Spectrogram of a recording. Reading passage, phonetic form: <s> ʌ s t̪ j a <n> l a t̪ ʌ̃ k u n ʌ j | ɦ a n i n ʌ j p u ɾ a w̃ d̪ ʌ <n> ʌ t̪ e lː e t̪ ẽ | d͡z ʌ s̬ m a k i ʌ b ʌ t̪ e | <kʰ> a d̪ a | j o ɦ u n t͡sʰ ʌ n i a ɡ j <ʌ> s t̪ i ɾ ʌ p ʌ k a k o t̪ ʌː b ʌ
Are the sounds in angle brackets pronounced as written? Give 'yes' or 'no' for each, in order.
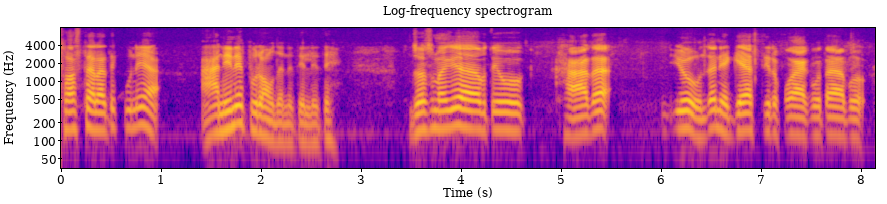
yes, no, yes, yes, no

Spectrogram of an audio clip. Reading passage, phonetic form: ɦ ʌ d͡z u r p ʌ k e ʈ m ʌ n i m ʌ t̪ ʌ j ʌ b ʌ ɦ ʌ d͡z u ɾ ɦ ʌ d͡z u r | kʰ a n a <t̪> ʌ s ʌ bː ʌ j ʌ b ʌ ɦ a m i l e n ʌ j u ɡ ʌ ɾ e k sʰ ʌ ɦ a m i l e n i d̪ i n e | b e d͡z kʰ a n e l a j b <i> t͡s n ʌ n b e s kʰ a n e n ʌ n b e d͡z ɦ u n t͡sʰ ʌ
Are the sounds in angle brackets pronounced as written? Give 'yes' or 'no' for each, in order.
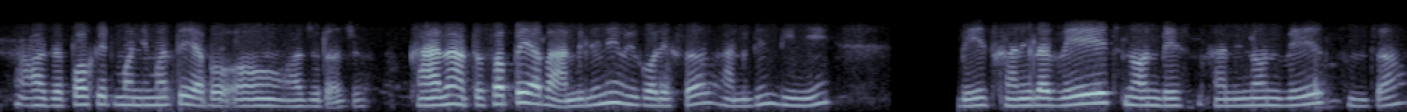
yes, no

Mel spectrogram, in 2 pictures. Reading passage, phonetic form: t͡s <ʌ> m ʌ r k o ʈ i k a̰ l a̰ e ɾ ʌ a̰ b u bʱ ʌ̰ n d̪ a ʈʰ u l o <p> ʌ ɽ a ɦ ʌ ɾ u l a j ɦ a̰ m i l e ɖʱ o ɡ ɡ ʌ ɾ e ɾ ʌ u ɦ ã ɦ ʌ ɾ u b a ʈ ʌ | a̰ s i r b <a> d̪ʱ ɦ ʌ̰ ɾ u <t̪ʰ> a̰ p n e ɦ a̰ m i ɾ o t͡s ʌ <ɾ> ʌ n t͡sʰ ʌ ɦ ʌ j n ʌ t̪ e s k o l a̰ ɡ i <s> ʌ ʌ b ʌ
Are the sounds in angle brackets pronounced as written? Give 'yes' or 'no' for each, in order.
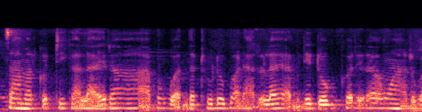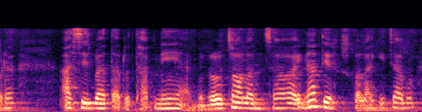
no, no, yes, yes, no, no

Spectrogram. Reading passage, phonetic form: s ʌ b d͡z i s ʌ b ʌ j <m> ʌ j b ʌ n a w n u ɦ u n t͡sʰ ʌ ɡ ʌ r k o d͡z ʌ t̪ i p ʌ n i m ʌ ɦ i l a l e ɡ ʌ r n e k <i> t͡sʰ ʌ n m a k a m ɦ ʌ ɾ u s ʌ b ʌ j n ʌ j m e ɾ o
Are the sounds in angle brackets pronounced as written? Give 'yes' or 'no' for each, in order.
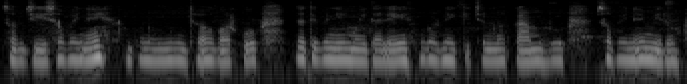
no, yes

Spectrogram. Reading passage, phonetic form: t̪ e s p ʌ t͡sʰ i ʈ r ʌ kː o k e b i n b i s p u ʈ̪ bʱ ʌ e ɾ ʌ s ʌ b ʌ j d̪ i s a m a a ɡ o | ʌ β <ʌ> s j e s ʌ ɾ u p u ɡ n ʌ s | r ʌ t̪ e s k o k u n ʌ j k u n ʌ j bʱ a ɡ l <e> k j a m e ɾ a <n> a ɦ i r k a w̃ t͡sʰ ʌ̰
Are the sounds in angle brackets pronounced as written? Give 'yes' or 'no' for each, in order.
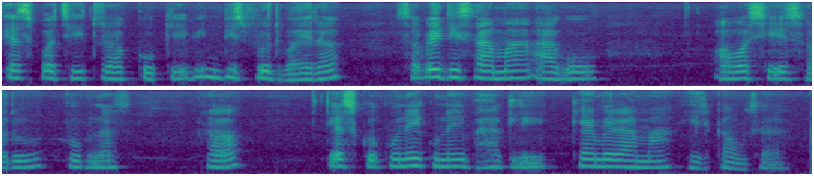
yes, yes, no

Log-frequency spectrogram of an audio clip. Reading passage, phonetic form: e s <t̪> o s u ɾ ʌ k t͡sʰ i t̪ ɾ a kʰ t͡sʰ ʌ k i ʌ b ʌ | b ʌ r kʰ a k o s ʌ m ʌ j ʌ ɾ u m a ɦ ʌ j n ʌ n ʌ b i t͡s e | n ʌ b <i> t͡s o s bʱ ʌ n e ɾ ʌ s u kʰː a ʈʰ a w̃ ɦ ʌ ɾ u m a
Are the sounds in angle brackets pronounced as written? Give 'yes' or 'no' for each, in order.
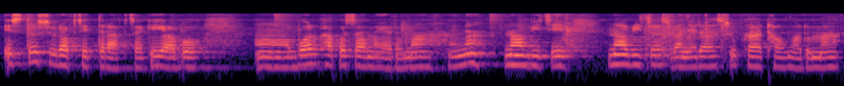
yes, yes

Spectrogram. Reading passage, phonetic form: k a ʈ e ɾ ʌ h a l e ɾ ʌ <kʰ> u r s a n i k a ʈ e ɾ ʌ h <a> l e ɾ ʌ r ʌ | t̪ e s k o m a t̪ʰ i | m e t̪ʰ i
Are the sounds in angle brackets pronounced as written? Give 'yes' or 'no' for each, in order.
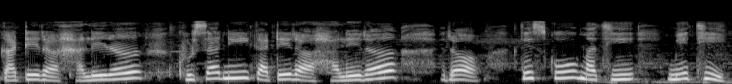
yes, yes

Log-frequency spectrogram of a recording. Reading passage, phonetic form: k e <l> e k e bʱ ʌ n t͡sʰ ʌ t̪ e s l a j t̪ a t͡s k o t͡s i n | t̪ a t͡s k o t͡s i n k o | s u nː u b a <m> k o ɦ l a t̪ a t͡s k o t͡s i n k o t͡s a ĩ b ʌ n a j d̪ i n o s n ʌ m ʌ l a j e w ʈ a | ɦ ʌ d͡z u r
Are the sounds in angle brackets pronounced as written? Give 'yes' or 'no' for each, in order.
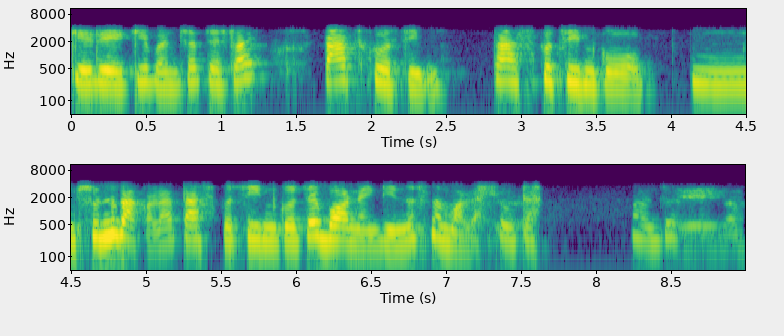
no, no

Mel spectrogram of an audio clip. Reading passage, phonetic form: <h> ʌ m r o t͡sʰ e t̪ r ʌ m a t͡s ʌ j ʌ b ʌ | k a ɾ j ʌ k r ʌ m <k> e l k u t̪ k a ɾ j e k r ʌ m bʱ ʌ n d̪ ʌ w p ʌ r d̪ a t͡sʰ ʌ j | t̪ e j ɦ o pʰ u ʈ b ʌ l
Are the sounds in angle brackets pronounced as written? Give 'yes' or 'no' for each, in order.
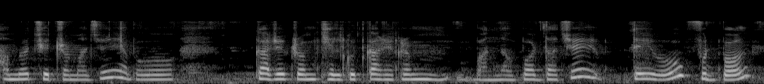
yes, no

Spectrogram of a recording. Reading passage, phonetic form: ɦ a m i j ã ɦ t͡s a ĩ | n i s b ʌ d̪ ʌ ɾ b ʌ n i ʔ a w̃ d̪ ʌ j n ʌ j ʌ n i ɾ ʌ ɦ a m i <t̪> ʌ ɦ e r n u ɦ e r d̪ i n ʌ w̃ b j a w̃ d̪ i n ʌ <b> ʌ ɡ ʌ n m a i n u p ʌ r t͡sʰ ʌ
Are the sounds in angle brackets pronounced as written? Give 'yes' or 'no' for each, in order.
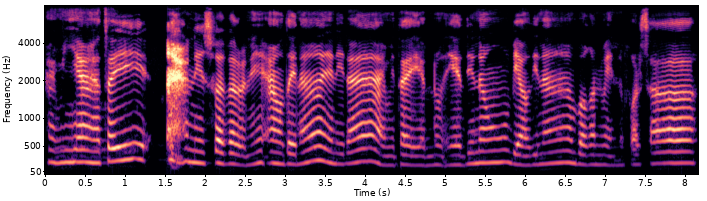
yes, yes

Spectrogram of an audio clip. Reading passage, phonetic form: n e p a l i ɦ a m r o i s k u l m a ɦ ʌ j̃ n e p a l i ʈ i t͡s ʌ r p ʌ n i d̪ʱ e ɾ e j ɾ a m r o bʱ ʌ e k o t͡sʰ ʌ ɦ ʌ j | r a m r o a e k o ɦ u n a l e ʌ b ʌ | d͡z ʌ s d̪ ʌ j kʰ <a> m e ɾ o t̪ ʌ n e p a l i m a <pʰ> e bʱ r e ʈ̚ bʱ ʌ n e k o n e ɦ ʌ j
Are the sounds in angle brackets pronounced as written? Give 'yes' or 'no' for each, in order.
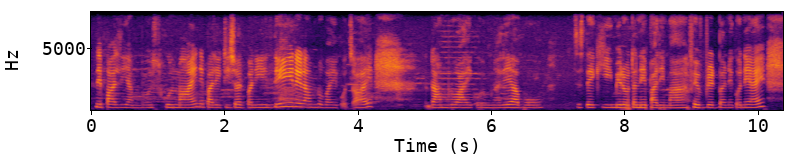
no, yes

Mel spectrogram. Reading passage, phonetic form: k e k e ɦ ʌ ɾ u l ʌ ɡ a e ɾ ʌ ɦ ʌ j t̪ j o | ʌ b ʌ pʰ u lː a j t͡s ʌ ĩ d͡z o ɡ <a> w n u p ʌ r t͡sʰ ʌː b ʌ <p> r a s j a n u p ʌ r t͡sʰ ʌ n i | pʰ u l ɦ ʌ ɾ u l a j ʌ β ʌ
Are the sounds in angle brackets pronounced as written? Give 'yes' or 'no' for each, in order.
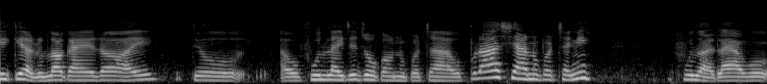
yes, yes

